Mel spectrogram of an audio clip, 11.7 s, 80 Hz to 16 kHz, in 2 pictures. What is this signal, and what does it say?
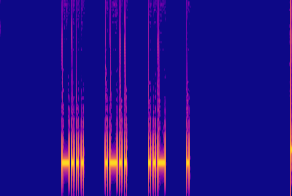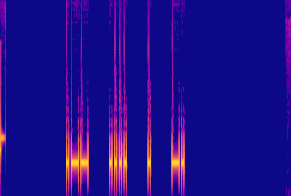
Morse code, heard as a keyed tone, about 25 wpm, spaced as for 14 wpm, 690 Hz. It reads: BLUE WHEN
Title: 3x Character Spacing - Top 500 Words - 25wpm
